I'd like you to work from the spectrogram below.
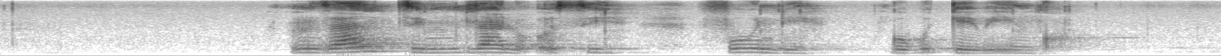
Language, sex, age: South Ndebele, female, 22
